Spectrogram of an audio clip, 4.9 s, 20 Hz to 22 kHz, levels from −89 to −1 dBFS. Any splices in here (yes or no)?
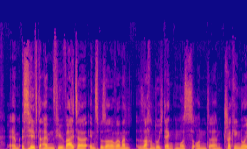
yes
